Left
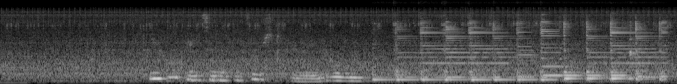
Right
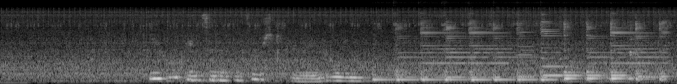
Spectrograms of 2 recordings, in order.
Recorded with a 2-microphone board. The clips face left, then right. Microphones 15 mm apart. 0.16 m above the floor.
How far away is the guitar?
About 0.9 m.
